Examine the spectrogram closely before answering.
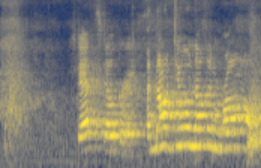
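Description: A young girl speaks with feeling in a large, echoing room.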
